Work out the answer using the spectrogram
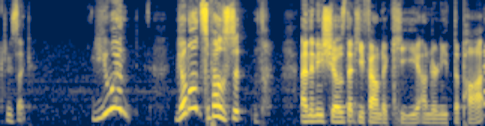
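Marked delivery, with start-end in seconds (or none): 1.2-3.2 play-acted very high, loud startled shocked outburst. Retelling a character who finds the door unlocked, acting out a shocked reply. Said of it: "look all shocked".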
